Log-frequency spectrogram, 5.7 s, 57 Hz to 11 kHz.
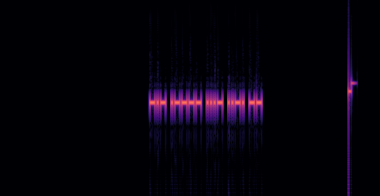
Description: Morse code, heard as a keyed tone, about 44 wpm, 700 Hz. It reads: K1VFM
